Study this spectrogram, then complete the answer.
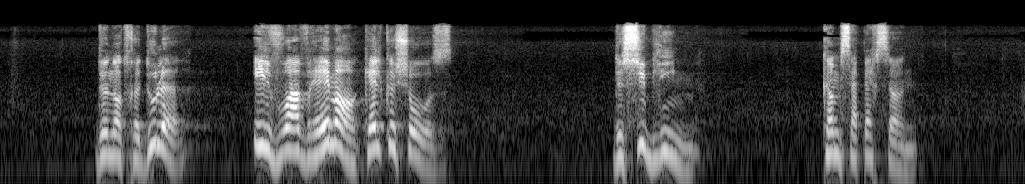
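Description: A man speaks with animation into a microphone, in short emphatic bursts with pauses.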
